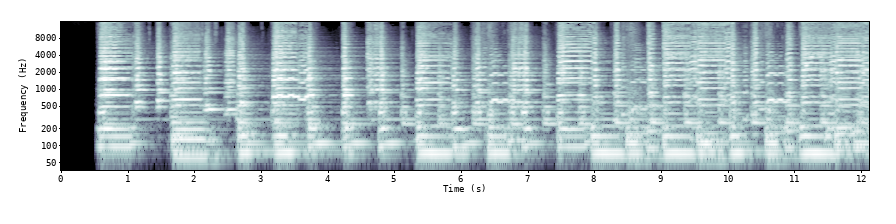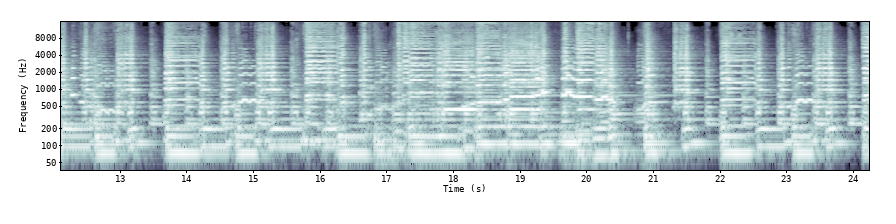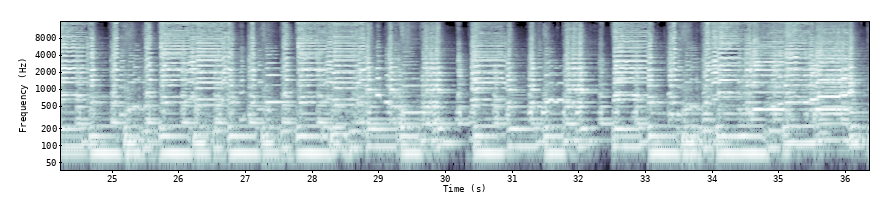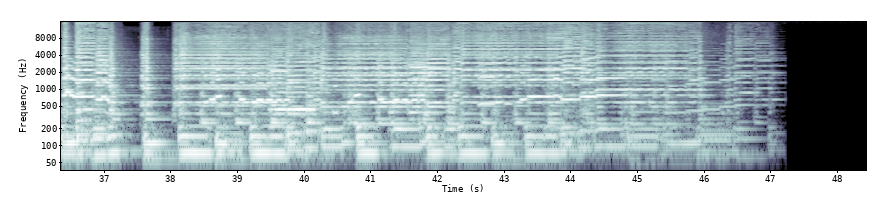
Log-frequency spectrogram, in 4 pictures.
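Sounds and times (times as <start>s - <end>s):
march music: 0.6s - 47.2s.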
